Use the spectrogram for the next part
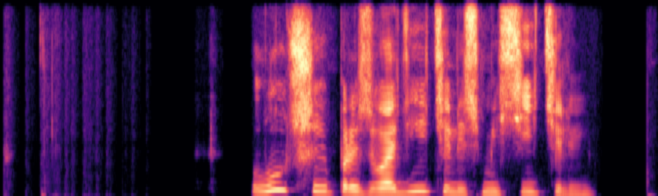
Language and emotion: Russian, neutral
